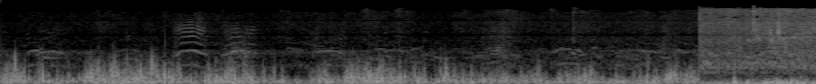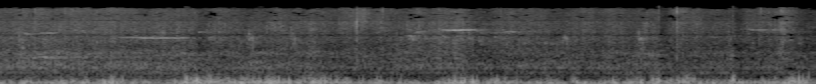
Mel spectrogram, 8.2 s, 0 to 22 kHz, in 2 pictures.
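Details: Snow geese from a flock of about 50,000 that return yearly to Mallard Corner, Arkansas: a massed din of honking for the first few seconds, then a low rumbling roar with only scattered faint calls.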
